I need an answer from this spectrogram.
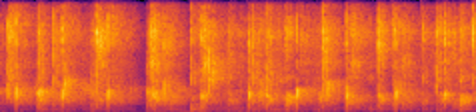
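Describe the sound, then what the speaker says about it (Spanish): A small audience at a poetry gathering claps in a brisk, uneven rhythm of distinct individual hand claps, close and fairly loud, with a momentary dip partway through. "Un aplauso a la voz en off"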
